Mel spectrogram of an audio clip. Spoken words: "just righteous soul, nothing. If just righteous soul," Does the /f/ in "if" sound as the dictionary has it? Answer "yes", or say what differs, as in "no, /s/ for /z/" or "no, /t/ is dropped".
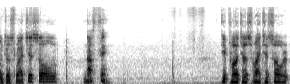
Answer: no, /p/ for /f/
